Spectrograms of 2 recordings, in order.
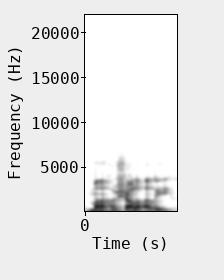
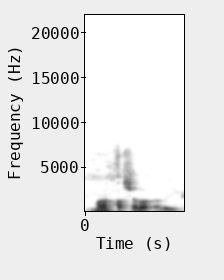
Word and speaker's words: Mahershala Ali: Mahershala Ali. Mahershala Ali.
